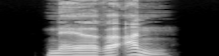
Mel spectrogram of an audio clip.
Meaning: inflection of annähern: 1. first-person singular present 2. first/third-person singular subjunctive I 3. singular imperative
- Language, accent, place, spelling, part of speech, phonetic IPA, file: German, Germany, Berlin, nähere an, verb, [ˌnɛːəʁə ˈan], De-nähere an.ogg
